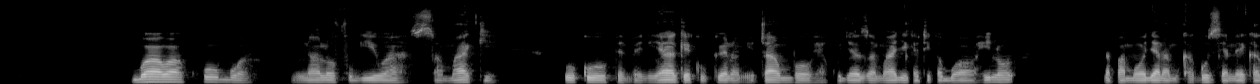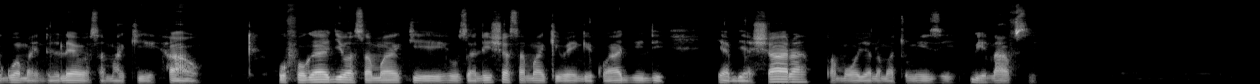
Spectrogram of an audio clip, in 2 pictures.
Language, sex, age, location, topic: Swahili, male, 25-35, Dar es Salaam, agriculture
